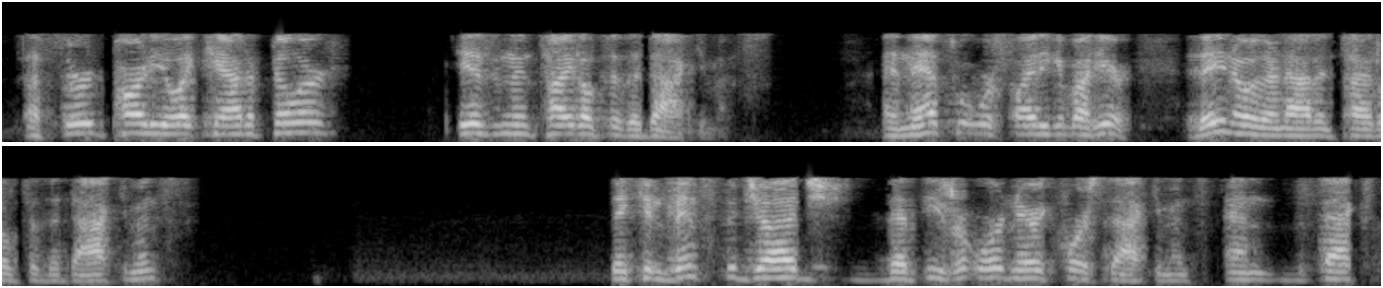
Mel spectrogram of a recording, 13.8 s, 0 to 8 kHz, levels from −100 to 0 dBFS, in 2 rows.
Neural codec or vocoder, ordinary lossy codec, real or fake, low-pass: none; AAC, 16 kbps; real; 7.2 kHz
